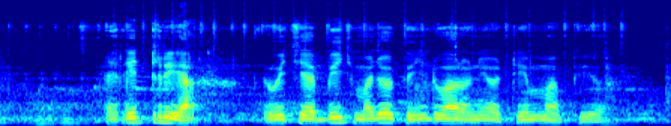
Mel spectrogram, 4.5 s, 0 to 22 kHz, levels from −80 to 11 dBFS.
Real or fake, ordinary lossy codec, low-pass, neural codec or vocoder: real; none; none; none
